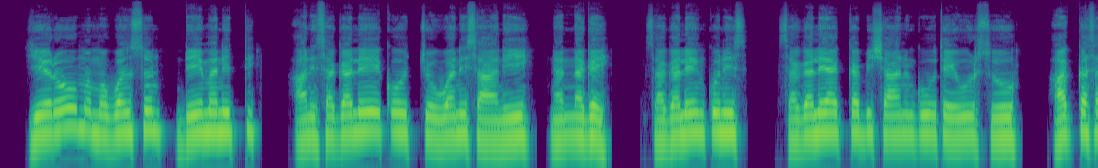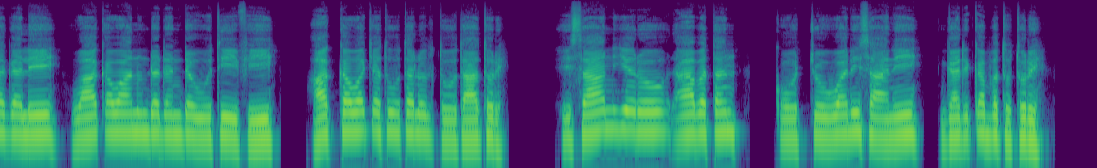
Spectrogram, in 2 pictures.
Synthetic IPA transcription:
jɛɾo̞ːmɐmɐwːɐnsʊnd̪e̞ːmɐnɪt̪ːɪ | ɐnɪsɐɡɐle̞ːkʼoːt͡ʃːoːwːɐnɪsaːniː | nɐnːɐɡɐʔɛ | sɐɡɐle̞ːŋkʊnɪsː | ɐɡɐle̞ːɐkːɐbɪʃaːŋɡuːt̪ɛɛʊɾsuː | ɐkːɐsɐɡɐle̞ːwaːkʼɐwaːnhʊnd̪ɐd̪ɐnd̪ɐʔuːt̪iːfɪ | ɐkːɐwɐt͡ʃʼɐt̪uːt̪ɐlɔlt̪o̞ːt̪aːt̪ʊɾɛ | ʔɪsaːnjɛɾo̞ːᶑaːbɐt̪ɐŋ | kʼoːt͡ʃːoːwːɐnɪsaːniː | ɡɐɾkʼɐbɐt̪ʊt̪ʊɾɛ

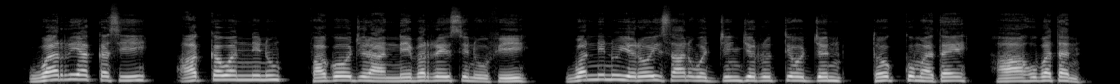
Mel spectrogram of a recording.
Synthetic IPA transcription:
wɐrːɪɐkːɐsɪ | ɐkːɐwɐnːɪnʊ | fɐɡo̞ːd͡ʒɪɾaːnːe̞ːbɐrːe̞ːsːɪnuːfɪ | wɐnːɪnʊjɛɾo̞ːɪsaːnwɐd͡ʒːɪnd͡ʒɪrːʊt̪ːɪhɔd͡ʒːɛn | t̪ɔkːʊmɐt̪ɐʔɛ | haːɦʊbɐt̪ɐn

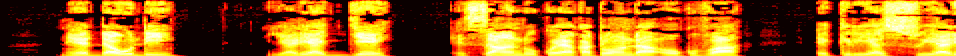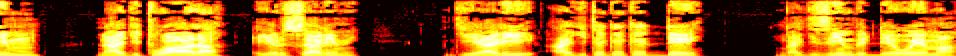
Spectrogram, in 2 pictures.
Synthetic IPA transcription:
nejedːawudi | jaliaɟːe̞ː | saːnduko̞jakato̞ːndaʔo̞kuva | ekiɾijasujalimu | naːɟitwaːla | ḛje̞ɾusaːle̞mṵ | ɟejaliaɟite̞ɡe̞ke̞dːe̞ | ŋɡa̰ɟiziːmbidːe̞ːwe̞ːma̰

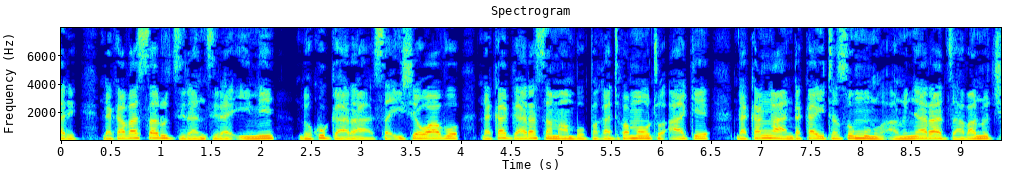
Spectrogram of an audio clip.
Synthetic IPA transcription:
ndakaʋasaɾud͡ziɾanziɾaʔini | ndo̞kuɡʱaɾasaiʃewaːʋo̞ | ndakaɡʱaɾasamambo̞pakat̬i̥pamauto̞ʔaːke̞ | ndakaŋɡandakaitaso̞mun̤uʔano̞ɲaɾad͡zaʋano̞t͡ʃi

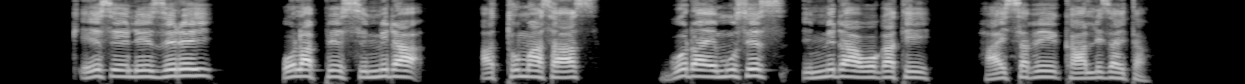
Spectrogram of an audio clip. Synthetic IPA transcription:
kʼeːseːleːzɛɾɛj | ɔlɐpːɛsɪmːɪd̪ɐ | ɐt̪ːʊmɐsaːs | ɡɔd̪ɐjmʊsɛsɪmːɪd̪awɔɡɐt̪ɪ | hɐjsːɐfɛkaːlːɪzɐjt̪ɐ̰

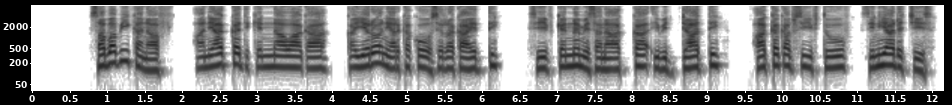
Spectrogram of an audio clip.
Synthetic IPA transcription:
sɐbɐbiːkɐnaːf | ʔɐnɪɐkːɐt̪ɪkɛnːaːwaːkʼaː | kɐjɛɾo̞ːɐnɪɐɾkɐkoːsɪrːɐkaːʔɛt̪ːɪ | siːfkɛnːɐmɛsɐnɐːkːɐʔɪbɪd̪ːaːt̪ːɪ | ɐkːɐkʼɐbsiːft̪uːf | sɪnjaːd̪ɐt͡ʃːiːsɐ̥

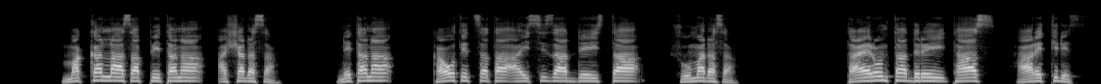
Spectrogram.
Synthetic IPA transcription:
mɐkːɐlːaːsɐpːɛt̪ɐnɐɐʃːɐd̪ɐsɐ̰ | nɛt̪ɐnɐ | kɐwɔt̪ɛt͡sːɐt̪ɐːjsːɪzaːd̪ːɛhɪst̪ːɐ | ʃuːmɐd̪ɐsɐ̰ | t̪ɐɛɾɔnt̪ːɐd̪ɪɾɛjt̪aːs | haːɾɛt̪ːɪd̪ɛs

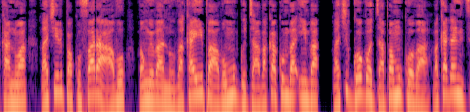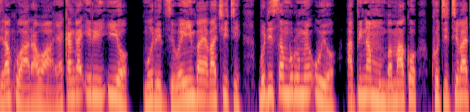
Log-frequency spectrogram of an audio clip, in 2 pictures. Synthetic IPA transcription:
kanwa | ʋat͡ʃiripakufaɾaɦaːʋo̞ | ʋamwe̞ʋan̤uʋakaipaʋo̞muɡʱutaʋakakumbaʔiːmba | ʋat͡ʃiɡʱo̞ɡʱo̞d͡zapamuko̞ʋaʋakaɗanid͡ziɾakuɦaɾawajakaŋɡaʔiɾiʔːjo̞ | muɾid͡ziwe̞imbaʋat͡ʃiːti | ɓuɗisamuɾume̞ʔujo̞apinamumbamako̞ | kutitiʋate

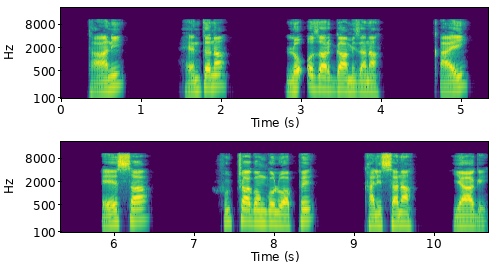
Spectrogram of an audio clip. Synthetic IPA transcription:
t̪a̰ːnɪ | hɪnt̪ːɛnɐ | lɔʔɔzɐɾɡaːmɪzɐnɐ | kʼɐj | ʔe̞ːsːaː | ʃʊt͡ʃːaːɡɔŋɡɔlʊwaːpːɛ | kɐlɪsːɐnɐ | jaːɡḛː

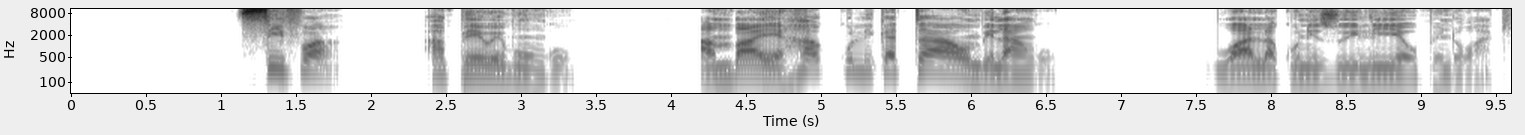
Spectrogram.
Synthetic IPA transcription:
sifa | apɛwɛmuŋɡu | ambajɛɦakulikataːɔmbilaŋɡṵ | walakunizuiliaupɛndɔ̰wa̰kɛ̥

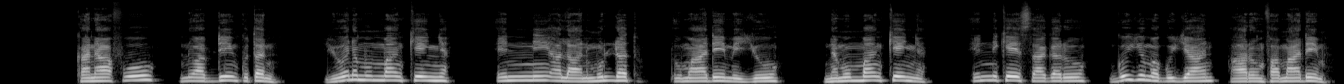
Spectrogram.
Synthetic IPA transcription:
kɐnaːfuː | nʊɐb̚d̪iːŋkʊt̪ɐnʊ | jo̞ːnɐmʊmːaːŋke̞ːɲːɐ | ɪnːɪɐlaːnmʊlːɐt̪ʊ̥ | ᶑʊmaːd̪e̞ːmɛjːuː | nɐmʊmːaːŋke̞ːɲːɐ | ʔɪnːɪke̞ːsːaːɡɐɾuː | ɡʊjːʊmɐɡʊjːaːnhaːɾɔnfɐmaːd̪e̞ːmɐ̥

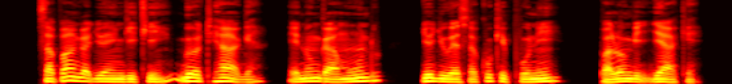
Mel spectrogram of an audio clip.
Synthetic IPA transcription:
sapaŋɡaɟwɛŋɡikiɡɔtiɦaɡa | hɛ̰nuŋɡamundu | ɟɔɟuwɛsakukipʰuni | palɔŋɡḭɟakɛ

